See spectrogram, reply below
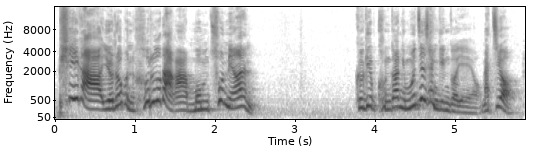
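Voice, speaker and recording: High-pitched, lively woman preaching a sermon. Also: measured pace. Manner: preaching with rising emphasis and call-and-response. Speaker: pastor. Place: church.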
